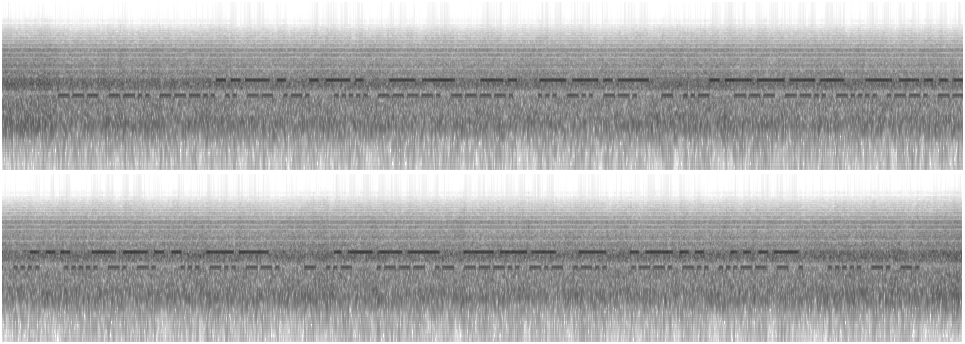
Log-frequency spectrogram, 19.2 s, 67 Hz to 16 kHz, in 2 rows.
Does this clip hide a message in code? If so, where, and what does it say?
Yes: Morse code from 0.5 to 18.8 s, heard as two keyed tones, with radio static. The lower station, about 33 wpm, 770 Hz: OZ8IMR 599 SDG TU OZ6PMH 5NN SDG TU JA8KL PD3TE 5NN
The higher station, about 16 wpm, 1250 Hz: FRMNQ 17SZM JOTLV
